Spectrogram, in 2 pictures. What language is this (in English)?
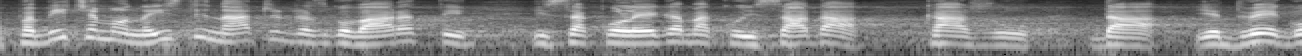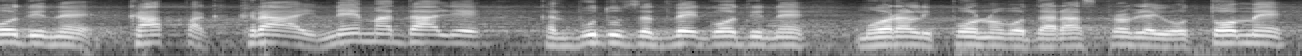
Serbian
